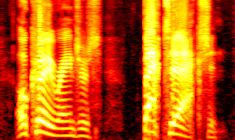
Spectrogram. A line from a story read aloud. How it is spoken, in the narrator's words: Jason yells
